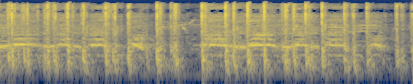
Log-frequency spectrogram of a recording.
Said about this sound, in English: But here, no flags, no drums allowed, no belt buckles. Instead of drums, they improvised with cups and plastic chairs.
